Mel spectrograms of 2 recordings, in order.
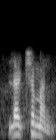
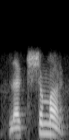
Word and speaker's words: लक्ष्मण: लक्ष्मण नहीं, लक्ष्मण।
